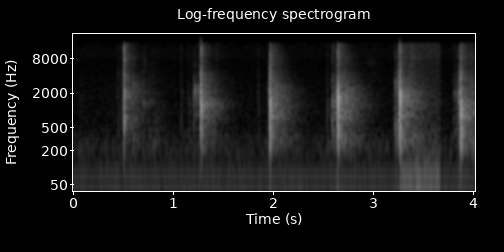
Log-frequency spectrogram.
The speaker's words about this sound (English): Cool. What did we just do? That was rhythm. You guys matched the rhythm that we were clapping on.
